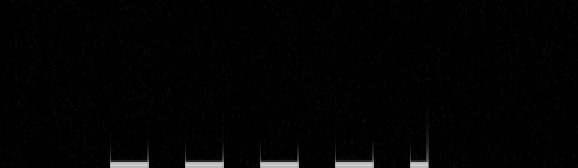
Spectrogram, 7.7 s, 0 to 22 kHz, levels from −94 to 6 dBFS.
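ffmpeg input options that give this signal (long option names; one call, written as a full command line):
ffmpeg -f lavfi -i "aevalsrc='0.141*(sin(2*PI*480*t)+sin(2*PI*620*t))*clip(min(mod(t,1),0.5-mod(t,1))/0.005,0,1)':duration=4.23:sample_rate=44100" out.wav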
